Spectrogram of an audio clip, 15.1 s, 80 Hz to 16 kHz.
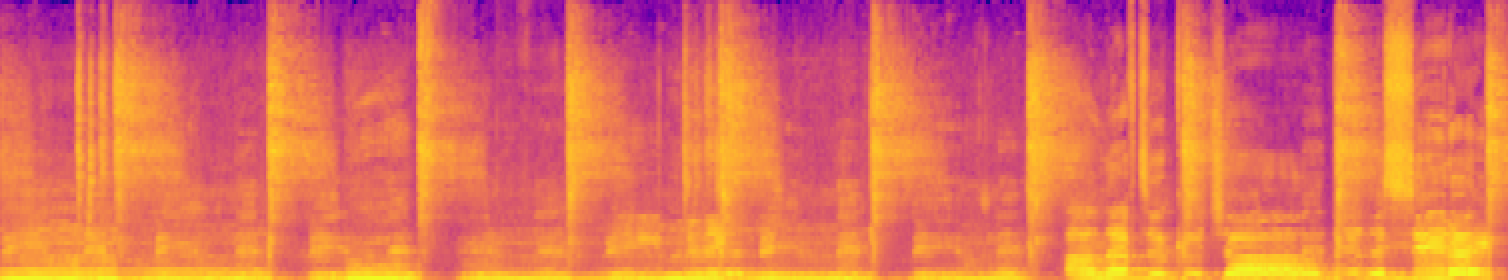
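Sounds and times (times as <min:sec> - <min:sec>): hissing vocal percussion: 0:00.0 - 0:15.0
male a cappella group singing: 0:00.0 - 0:15.0.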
